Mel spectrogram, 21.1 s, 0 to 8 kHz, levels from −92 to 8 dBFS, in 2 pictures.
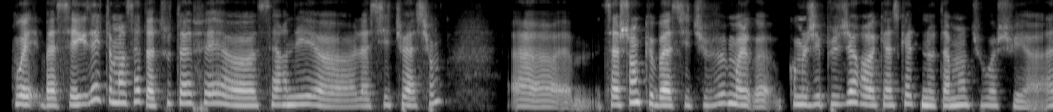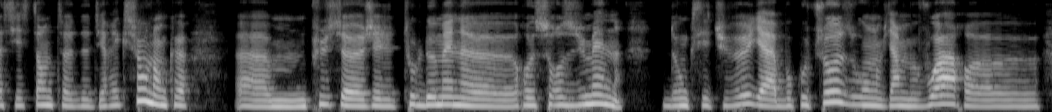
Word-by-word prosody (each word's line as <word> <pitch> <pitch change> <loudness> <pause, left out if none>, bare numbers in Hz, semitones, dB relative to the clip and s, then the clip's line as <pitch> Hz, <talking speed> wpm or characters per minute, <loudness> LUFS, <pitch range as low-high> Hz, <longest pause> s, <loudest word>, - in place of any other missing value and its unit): Ouais 225 -1 +3
beh, 195 -1 +3
c'est 210 +2 +2
exactement 290 0 +1
ça, 295 +3 -2
tu 200 - +3
as 190 - +4
tout 220 +7 -10
à 260 0 +2
fait, 255 -2 -2
heu, 195 -2 +3
cerné, 210 +2 -2
heu, - - +3
la 170 0 -3
situation. 200 - -4 0.7
Hem, 160 - -4
sachant 215 +7 +5
que 255 - -6
bah 200 -3 +6
si 195 0 -9
tu 185 +2 -9
veux, 220 +6 -5
moi, 240 -5 +3
heu, 165 - -3 0.2
comme 220 -1 -1
j'ai 220 +2 -2
plusieurs, 230 +4 -1
heu, 210 -2 +3
casquettes 210 +3 -4
notamment 195 +1 +1
tu 200 -1 -13
vois, 195 - -4
je 190 - -8
suis, 160 -3 -8
heu, - - -7
assistante 195 +2 -4
de 175 0 -4
direction 195 - +1
donc 215 -6 +5
heu, 195 -2 0 0.5
hem 165 -1 0
plus, 220 +2 -4
heu, 180 -2 +4
j'ai 175 -1 -2
tout 225 - -2
le 200 - 0
domaine 210 0 +4
heu, 175 -3 0
ressources 195 +1 -2
humaines 220 -6 +4 0.4
donc 185 0 -1
si 190 -2 -7
tu 185 - -5
veux 225 +5 0
il 225 - -4
y 195 - +4
a 175 -2 +5
beaucoup 185 +4 -4
de - - -24
choses 275 -4 +2
où 210 - -5
on 200 -1 +1
vient 185 +1 0
me 180 -1 0
voir 225 +5 +4
heu, 170 -1 -5
195 Hz, 190 wpm, -24 LUFS, 180-220 Hz, 0.7 s, bah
